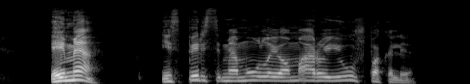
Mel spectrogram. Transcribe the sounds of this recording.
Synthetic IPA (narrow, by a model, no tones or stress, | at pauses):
ɛɪmʲɛ | isʲpʲɪɾʲsʲɪmʲɛmuːlˠɐjoːmɑːɾoːiːuʃpɐkɐlʲḛ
